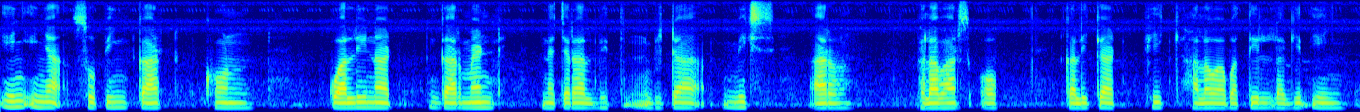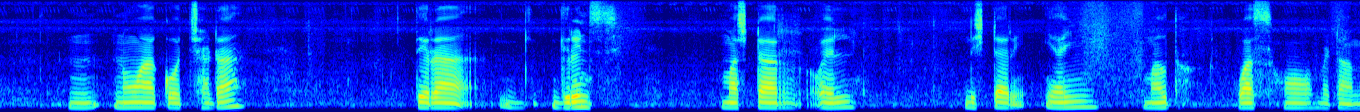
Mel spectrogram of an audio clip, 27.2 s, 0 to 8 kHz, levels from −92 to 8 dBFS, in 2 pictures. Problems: none marked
